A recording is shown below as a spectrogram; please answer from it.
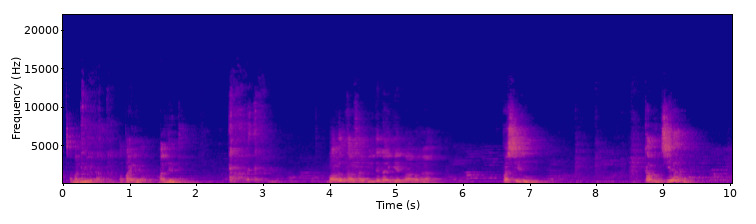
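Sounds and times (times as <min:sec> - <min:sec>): person coughing: 0:02.5 - 0:03.2.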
